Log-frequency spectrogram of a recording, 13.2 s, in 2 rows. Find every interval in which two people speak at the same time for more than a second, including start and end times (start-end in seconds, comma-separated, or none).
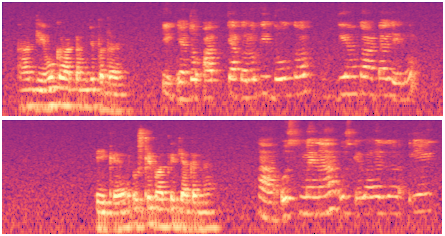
none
